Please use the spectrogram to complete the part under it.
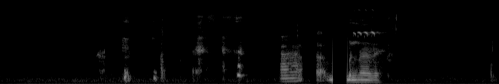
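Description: A young man talks and laughs through an online call.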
